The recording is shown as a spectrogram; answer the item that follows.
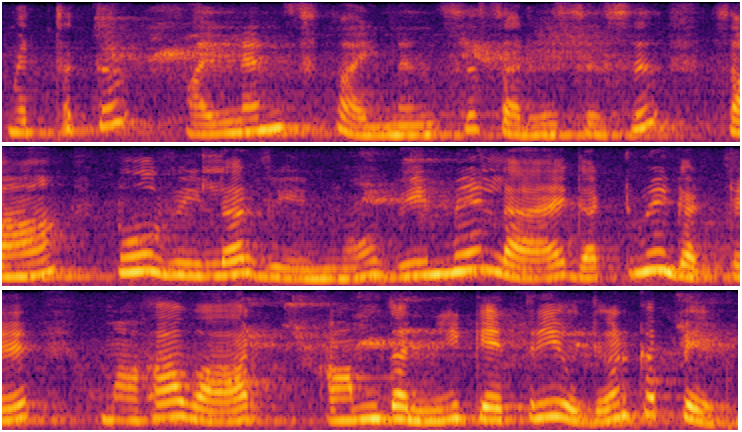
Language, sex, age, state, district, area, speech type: Sindhi, female, 45-60, Maharashtra, Thane, rural, read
